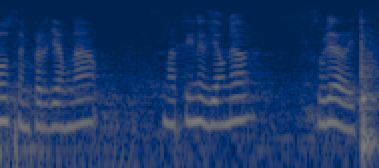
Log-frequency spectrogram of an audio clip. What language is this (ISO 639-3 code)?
eus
